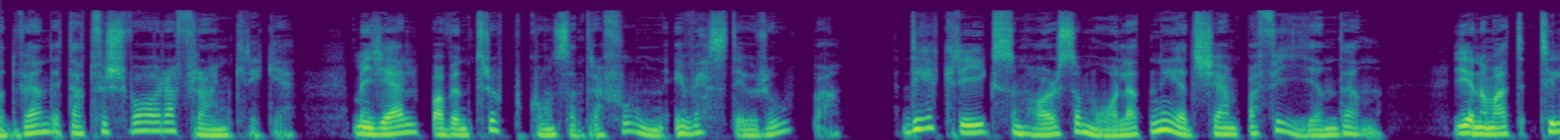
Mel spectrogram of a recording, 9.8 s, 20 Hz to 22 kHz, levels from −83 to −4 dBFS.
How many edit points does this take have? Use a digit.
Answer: 1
